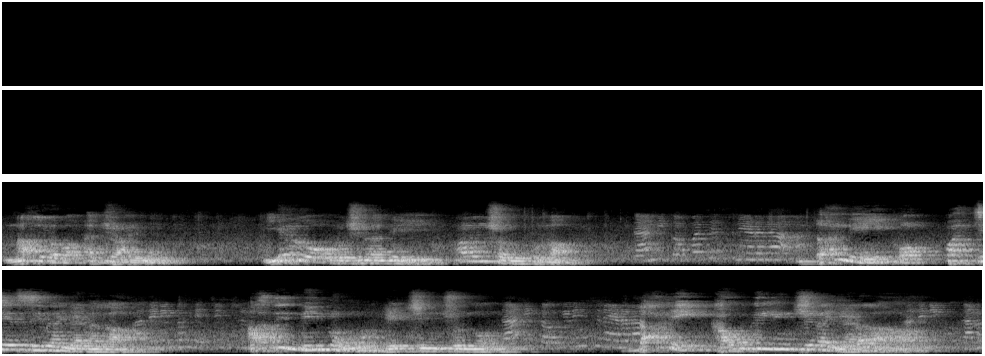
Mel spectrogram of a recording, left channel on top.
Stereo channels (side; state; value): left; silent; digital silence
